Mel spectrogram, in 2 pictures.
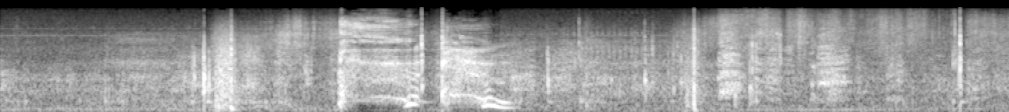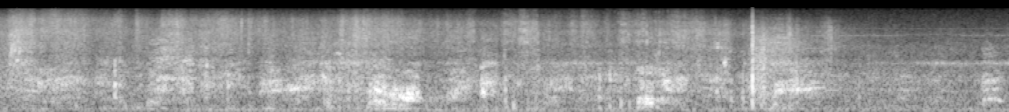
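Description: Dogs growl playfully as they wrestle close by.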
